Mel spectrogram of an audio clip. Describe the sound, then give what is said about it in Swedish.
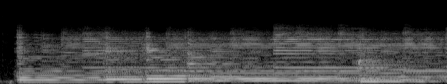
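A low, sustained guitar part played high up on a Greco guitar, with a deep tone that sounds like a downtuned baritone guitar, plays slow chord changes, drenched in echo and effects, alone without any talking. “det låter verkligen som en nedstämd någonting. Ja, en baritongitarr.”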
